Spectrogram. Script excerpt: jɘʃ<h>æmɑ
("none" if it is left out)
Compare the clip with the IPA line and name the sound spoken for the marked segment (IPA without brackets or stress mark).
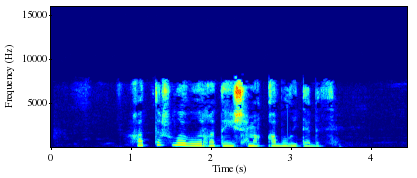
h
